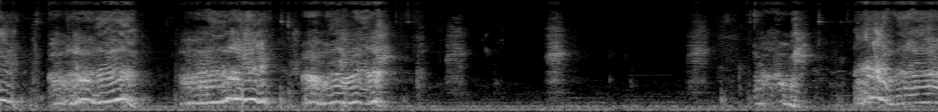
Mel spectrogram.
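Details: Play fight between brothers Snowball, a Maltese, and Jackson, a Shoodle: rolling, wavering growls and whiny grumbles in long bouts, then a quieter stretch before the growling picks up again.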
